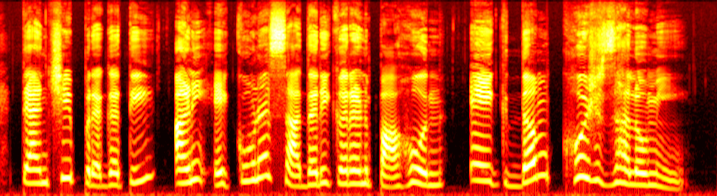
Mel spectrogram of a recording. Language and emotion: Marathi, happy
